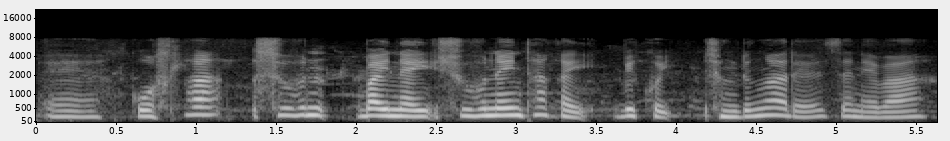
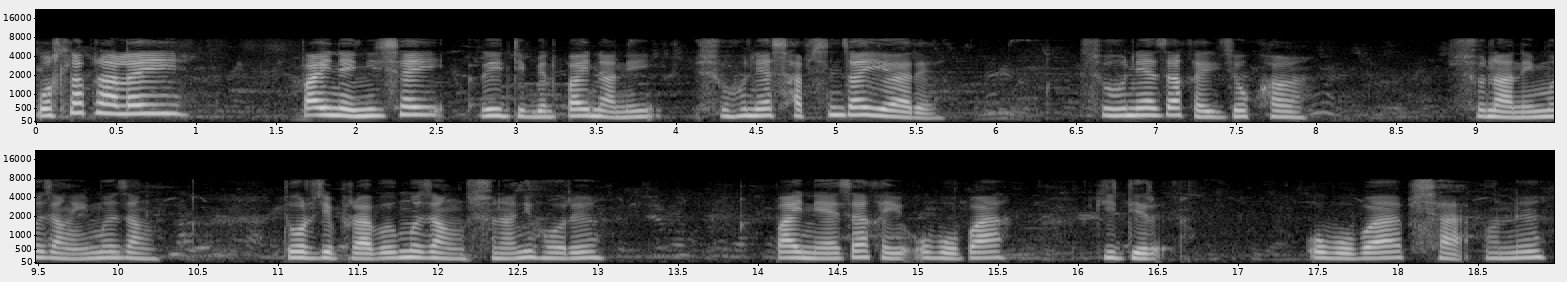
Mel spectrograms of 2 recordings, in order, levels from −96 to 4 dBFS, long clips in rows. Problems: none marked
